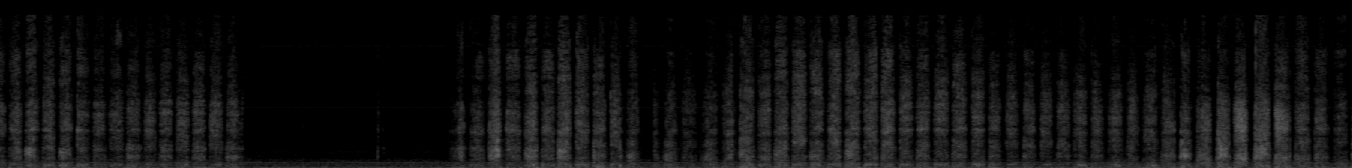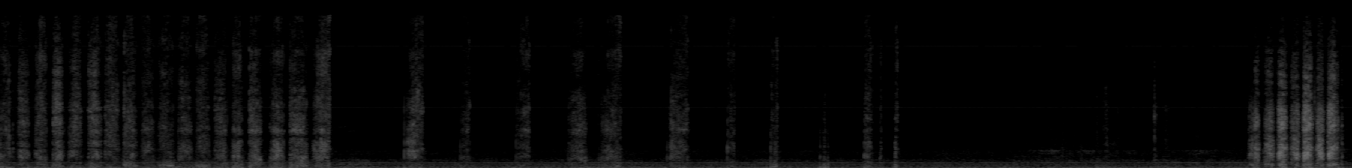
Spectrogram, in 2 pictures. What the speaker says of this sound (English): I will file my sidewalls and my free edge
